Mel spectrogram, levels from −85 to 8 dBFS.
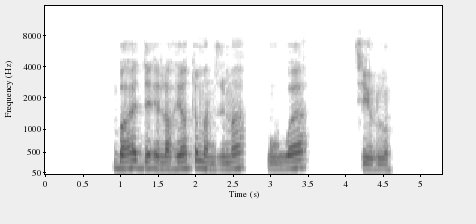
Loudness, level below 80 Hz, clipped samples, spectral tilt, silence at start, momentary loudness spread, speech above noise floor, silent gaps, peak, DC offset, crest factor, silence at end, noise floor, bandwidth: -33 LUFS; -82 dBFS; under 0.1%; -6.5 dB/octave; 0.9 s; 12 LU; over 58 dB; 2.70-2.97 s, 3.55-4.13 s; -14 dBFS; under 0.1%; 20 dB; 0.7 s; under -90 dBFS; 7.8 kHz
